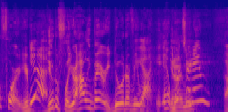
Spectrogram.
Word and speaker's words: Halle Berry: It goes Halle Berry. I had to pronounce it wrong? Yeah, Halle Berry. Halle Berry. Halle. Hallie?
